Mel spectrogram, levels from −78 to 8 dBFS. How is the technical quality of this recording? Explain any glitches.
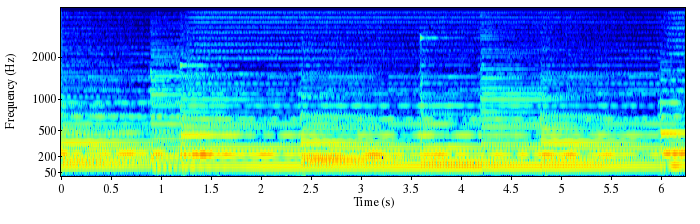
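No glitches are audible.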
